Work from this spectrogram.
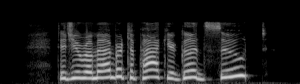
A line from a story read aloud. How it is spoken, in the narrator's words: Clara yelled out from inside the taxi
